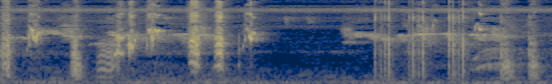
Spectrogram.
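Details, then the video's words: Group of Indonesian black-winged mynas: bright whistles mixed with harsh scratchy bursts, a brief quiet pause, then stuttering rattled notes and a level whistled tone, with faint chatter underneath. "Kicauan Burung Jalak Kebo Indonesia"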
